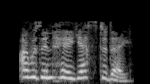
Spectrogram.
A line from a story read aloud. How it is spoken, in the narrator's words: I blurted out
